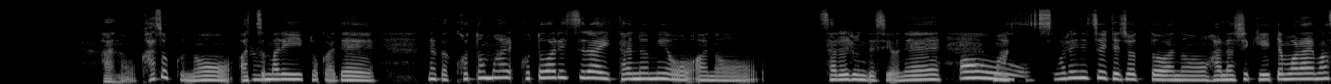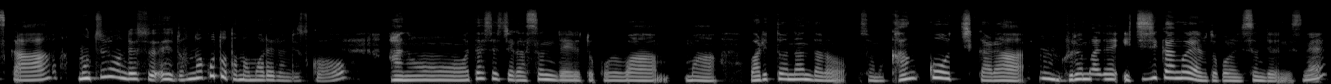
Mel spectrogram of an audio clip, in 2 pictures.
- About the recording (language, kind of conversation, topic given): Japanese, advice, 家族の集まりで断りづらい頼みを断るには、どうすればよいですか？
- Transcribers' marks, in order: none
